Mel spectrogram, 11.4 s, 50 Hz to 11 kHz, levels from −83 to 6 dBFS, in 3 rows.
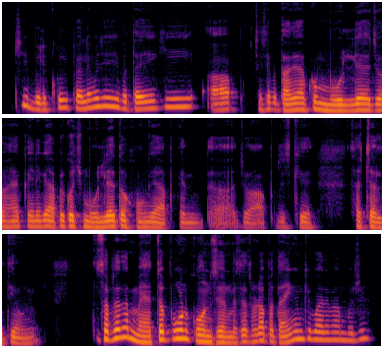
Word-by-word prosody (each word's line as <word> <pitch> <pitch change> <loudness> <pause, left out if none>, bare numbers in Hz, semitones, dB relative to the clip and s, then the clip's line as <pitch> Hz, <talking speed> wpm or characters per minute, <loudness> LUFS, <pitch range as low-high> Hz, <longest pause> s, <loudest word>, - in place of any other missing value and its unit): जी, 235 -2 -3
बिल्कुल, 145 +6 -2
पहले 160 +2 +2
मुझे 205 +2 +1
ये 200 - +2
बताइए 155 +1 +1
कि 195 -1 -4 0.4
आप 145 +2 -1 0.2
जैसे 140 +3 -5
बता 130 -3 0
रहे 135 - +3
हैं 140 - +3
आपको 150 +3 -2
मूल्य 125 0 +3
जो 130 0 0
है 120 +1 -3
कहीं 120 0 -4
न - - 0
कहीं 130 0 +2
आपके 120 +2 0
कुछ 125 0 0
मूल्य 115 +2 +3
तो - - +3
होंगे 110 0 -3
आपके 100 +2 -6
अंदर 100 -1 -10
अ, - - -12
जो - - -11
आप - - -10
जिसके 110 0 -8
साथ 110 +2 -12
चलती 110 0 -1
होगी। 110 -1 -4
तो - - -25 0.4
सबसे 195 +2 +6
ज़्यादा 225 -5 +4
महत्वपूर्ण 185 +10 +4
कौन-से 130 -3 +3
है - - +3
उनमें 120 -1 -2
से 140 - 0
थोड़ा 160 +4 +1
बताएँगे 140 +4 -1
उनके 195 +1 -1
बारे 180 -1 0
में 175 - -4
आप 175 - -5
मुझे? 170 +5 -6
135 Hz, 255 wpm, -24 LUFS, 120-170 Hz, 0.4 s, सबसे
